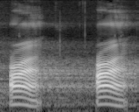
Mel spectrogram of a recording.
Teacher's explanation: A ini letak makharijul hurufnya di tenggorokan bagian tengah.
